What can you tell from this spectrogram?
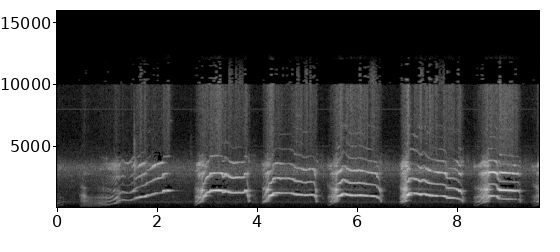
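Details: Pembroke Welsh Corgi howling: an opening rising whine, then a run of drawn-out, tonal howls about a second long, each holding steady before dropping slightly at the end, repeated with short pauses, clear and close.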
